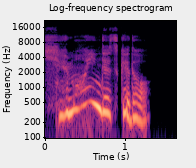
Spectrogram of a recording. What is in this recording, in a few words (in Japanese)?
mob女子台詞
